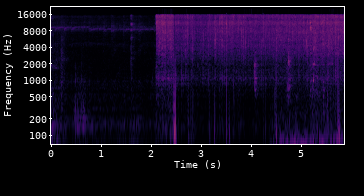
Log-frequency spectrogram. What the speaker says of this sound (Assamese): এতিয়া কেৰাহীখনত অকণমান মিঠাতেল দিম বহুত বেছিও নিদিওঁ অলপমান দিম যাতে পিঁয়াজখিনি ফ্ৰাই কৰিব পাৰোঁ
